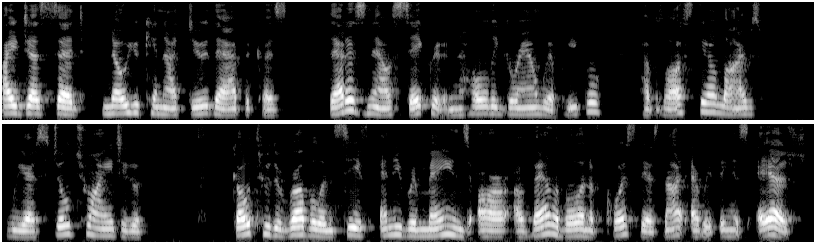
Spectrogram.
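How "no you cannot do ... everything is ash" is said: usual speaking voice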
